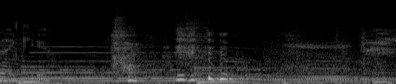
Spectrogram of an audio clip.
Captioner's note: laughs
